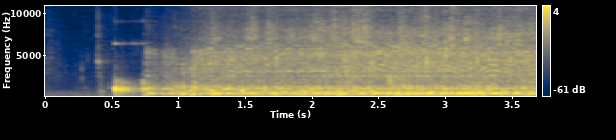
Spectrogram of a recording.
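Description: Electric hand mixer beating 200 grams of butter for a German cherry cake, starting with a brief clatter and then settling into a steady, loud whirring drone that runs on without pause.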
